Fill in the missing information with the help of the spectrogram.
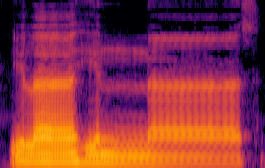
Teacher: Ilahin nas, sama yang selanjutnya hinnas, itu adalah alif lam syamsiah dan juga gunnah, maka harus jangan terbaca alif lamnya tetapi dimasukkan langsung ke dalam huruf nun karena ada tasydid, kemudian ditekan dan didengungkan 2 harokat.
